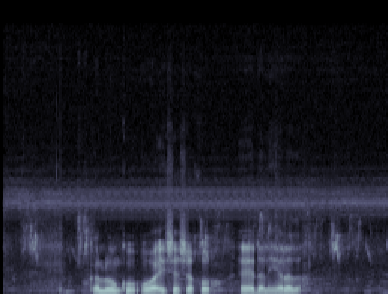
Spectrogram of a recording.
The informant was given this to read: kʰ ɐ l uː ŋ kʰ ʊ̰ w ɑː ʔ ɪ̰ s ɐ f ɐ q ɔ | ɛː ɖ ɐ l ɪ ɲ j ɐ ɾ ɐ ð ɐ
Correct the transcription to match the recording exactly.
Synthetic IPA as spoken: kʰ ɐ l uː ŋ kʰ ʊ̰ w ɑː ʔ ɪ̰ ʃ ɐ ʃ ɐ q ɔ | ɛː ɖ ɐ l ɪ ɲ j ɐ ɾ ɐ ð ɐ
